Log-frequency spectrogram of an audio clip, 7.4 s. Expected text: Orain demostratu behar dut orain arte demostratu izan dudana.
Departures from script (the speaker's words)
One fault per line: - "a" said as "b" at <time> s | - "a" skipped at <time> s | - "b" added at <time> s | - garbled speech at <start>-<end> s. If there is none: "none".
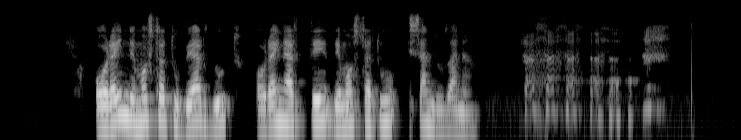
none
